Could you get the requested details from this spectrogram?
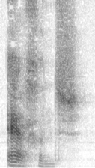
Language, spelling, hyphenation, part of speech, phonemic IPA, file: Dutch, ergens, er‧gens, adverb, /ˈɛrɣəns/, Nl-ergens.ogg
- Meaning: 1. somewhere, anywhere 2. somehow, in some unspecified way 3. pronominal adverb form of iets; something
